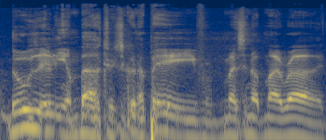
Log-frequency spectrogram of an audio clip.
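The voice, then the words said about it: Duke Nukem video game character voice. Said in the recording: “which one of us can do the best Duke Nukem impression ... That was pretty good, man.”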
